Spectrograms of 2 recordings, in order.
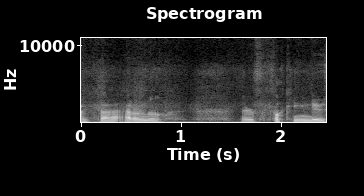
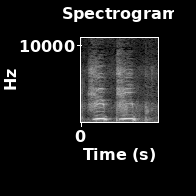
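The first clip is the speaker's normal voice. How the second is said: very high squeaky cheep; bird chirp imitation; 4 dB louder than usual.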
